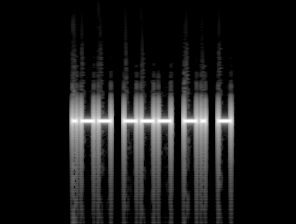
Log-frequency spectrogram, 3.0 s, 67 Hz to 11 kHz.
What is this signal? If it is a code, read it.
Morse code, heard as a keyed tone, about 28 wpm, 700 Hz. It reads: WONT
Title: Sentences from Top 1000 Words - Review Part 6 - New Word Drill - 28wpm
